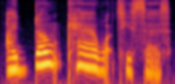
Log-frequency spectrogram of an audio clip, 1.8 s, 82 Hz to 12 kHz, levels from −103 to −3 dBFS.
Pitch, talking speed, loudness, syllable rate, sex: 210 Hz, 205 wpm, -18 LUFS, 3.6 syllables/s, female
